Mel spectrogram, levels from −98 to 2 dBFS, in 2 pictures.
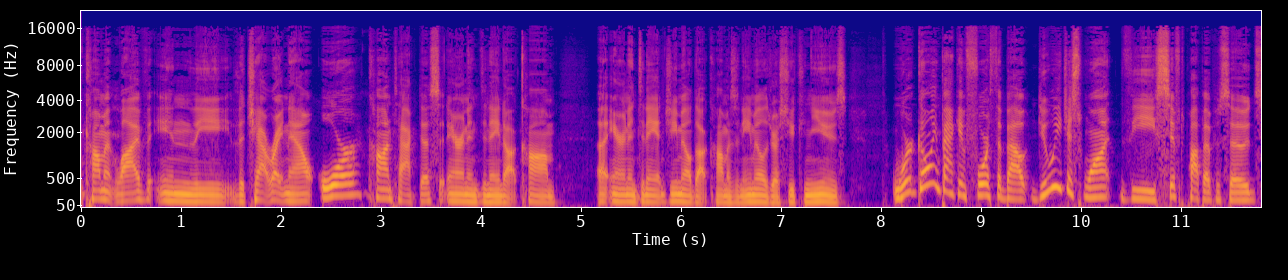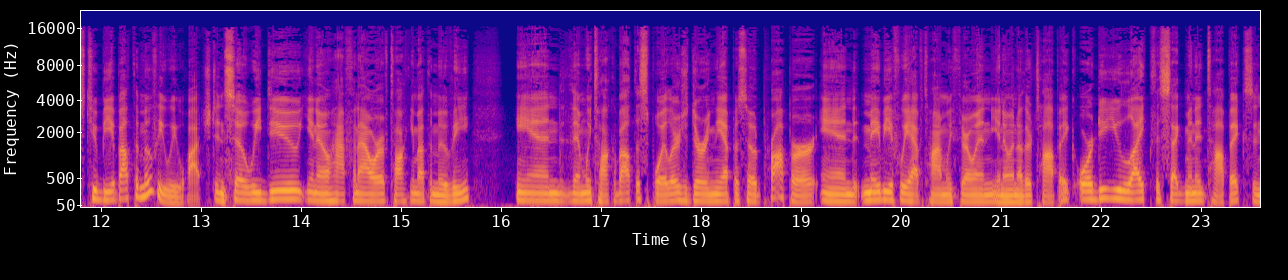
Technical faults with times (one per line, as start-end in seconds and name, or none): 0.00-23.59 crude rate conversion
